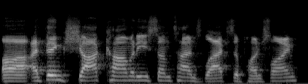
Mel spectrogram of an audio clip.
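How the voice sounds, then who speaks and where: A man's voice: on the high side, moderate pace, sharp tone. A man in his thirties, a stand-up comedian chatting casually on a podcast with profane, informal speech full of "dude" and "like". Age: 30s.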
